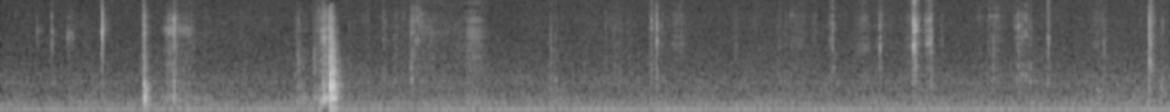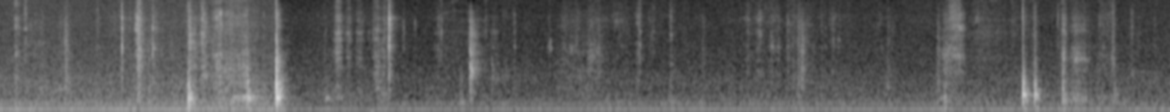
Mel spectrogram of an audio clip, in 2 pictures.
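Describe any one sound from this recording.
Plastic toy cases click and clatter as hands handle them.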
